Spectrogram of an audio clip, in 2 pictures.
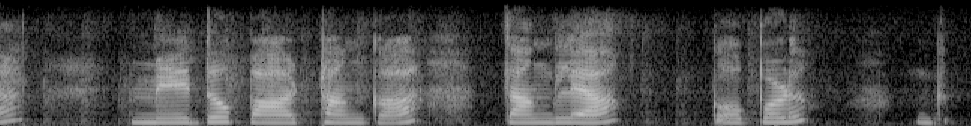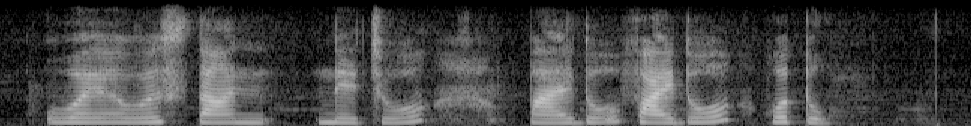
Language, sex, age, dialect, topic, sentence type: Marathi, female, 18-24, Southern Konkan, agriculture, statement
